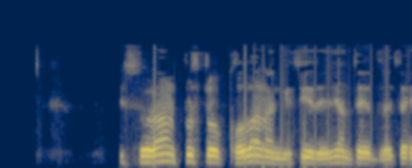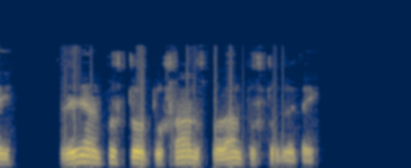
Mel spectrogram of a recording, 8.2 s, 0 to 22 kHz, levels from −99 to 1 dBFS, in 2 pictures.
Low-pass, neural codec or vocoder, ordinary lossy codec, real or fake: 7.2 kHz; none; AAC, 32 kbps; real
